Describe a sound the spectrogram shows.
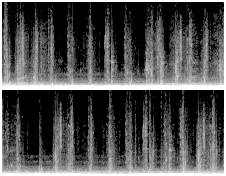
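Heavy armoured boots thud in quick footsteps.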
